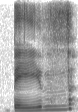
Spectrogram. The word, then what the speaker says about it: bath: we have bath versus bathe cloth versus clothes breath versus breathe the first word is voiceless bath cloth breath the second word is voiced bathe clothes breathe what do you think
